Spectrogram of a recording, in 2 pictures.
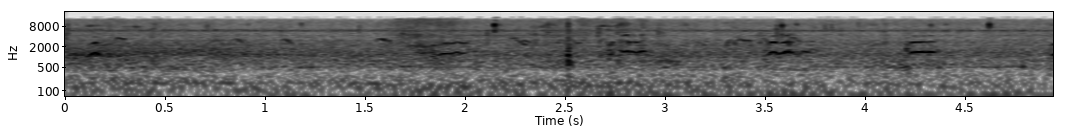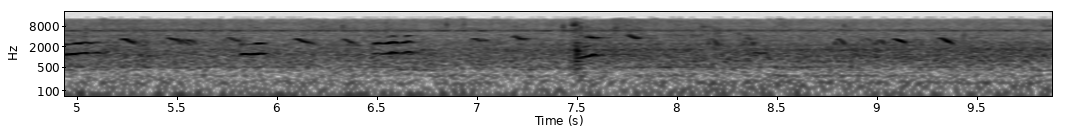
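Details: Ducklings call in quick, clear peeps, each a short high note sliding downward, coming in loose bursts across ten seconds above a soft steady hum, with a few faint knocks.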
